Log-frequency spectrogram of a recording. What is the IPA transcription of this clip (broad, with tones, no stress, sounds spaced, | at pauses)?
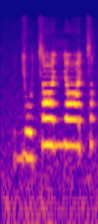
ɟ o˨ c ɑ˥ ɲ ɑ˥ c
